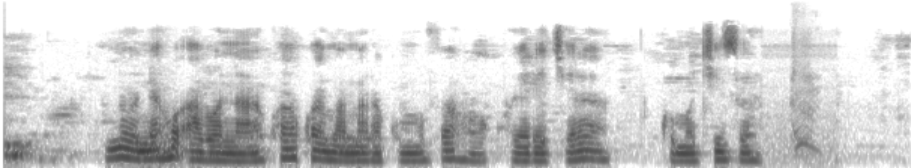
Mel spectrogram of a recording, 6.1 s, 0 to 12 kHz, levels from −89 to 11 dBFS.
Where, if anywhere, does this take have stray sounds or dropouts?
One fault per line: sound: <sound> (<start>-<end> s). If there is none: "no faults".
sound: cough (5.2-5.5 s)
